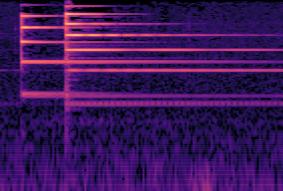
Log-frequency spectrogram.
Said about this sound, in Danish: Når vi kommer hjem fra spejder, så skal vi ringe på en klokke, sådan at mor og far kan høre, at vi er kommet hjem.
